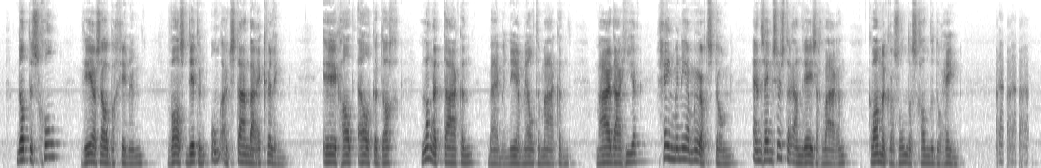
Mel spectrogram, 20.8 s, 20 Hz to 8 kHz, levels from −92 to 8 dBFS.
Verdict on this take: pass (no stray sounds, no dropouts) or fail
fail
